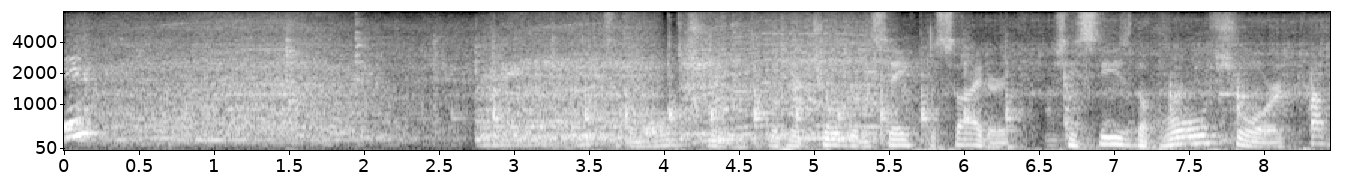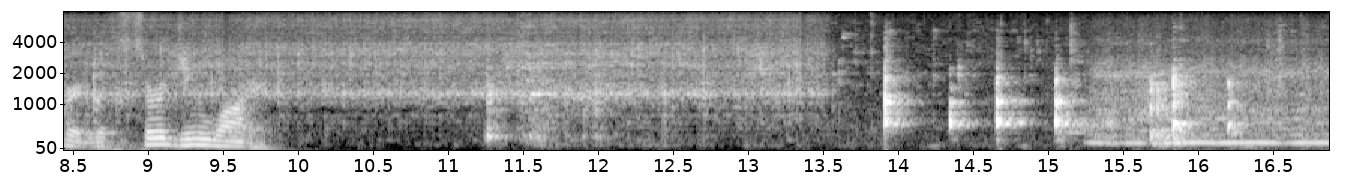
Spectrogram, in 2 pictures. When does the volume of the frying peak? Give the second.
14 s.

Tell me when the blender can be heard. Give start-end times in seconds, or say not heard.
0.0-5.5, 15.2-16.8.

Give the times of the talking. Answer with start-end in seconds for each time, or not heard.
3.4-9.8.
